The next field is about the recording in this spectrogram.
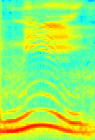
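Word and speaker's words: knee: আর্ম, KN double E নি। এখানে আমরা লক্ষ্য করব কে এর উচ্চারণ হয় না, তাই না?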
